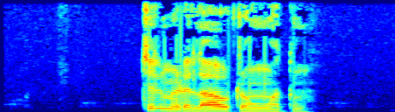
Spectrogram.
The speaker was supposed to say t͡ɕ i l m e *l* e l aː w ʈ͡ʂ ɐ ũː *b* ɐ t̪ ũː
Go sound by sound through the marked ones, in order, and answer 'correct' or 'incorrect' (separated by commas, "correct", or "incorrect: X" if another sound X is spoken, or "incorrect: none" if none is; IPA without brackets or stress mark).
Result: incorrect: ɽ, incorrect: w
